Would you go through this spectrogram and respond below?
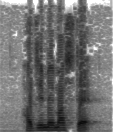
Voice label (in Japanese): "hajimemashite", Japanese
